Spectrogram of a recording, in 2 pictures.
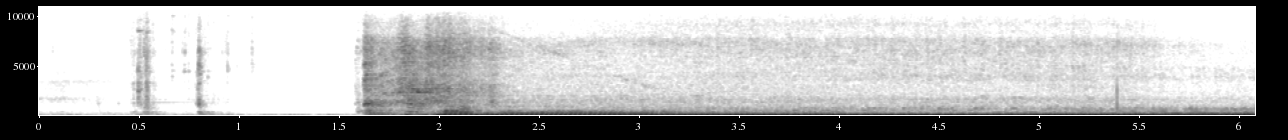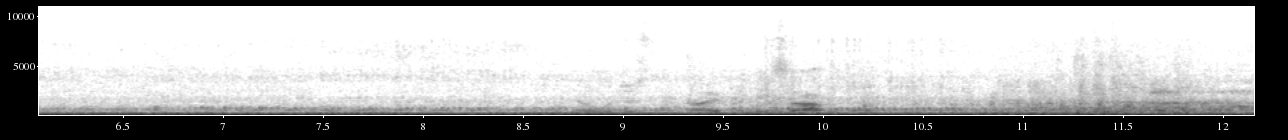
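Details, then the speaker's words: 1981 ZJ Ford Fairlane Sportsman after an exhaust upgrade with PH4470 extractors: quick crank and catch, then a deep steady idle burble with no misses or ticks; sounds a lot better; normal start and idle. "We'll get some more sound videos. I've got the dog barking now at the moment, but she does sound a lot better."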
